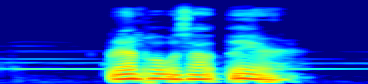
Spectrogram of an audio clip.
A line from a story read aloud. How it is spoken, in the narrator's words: muttered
